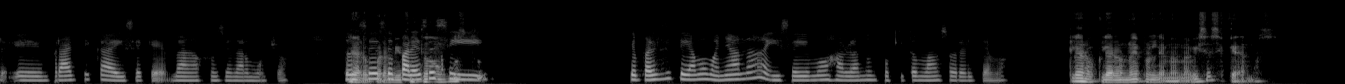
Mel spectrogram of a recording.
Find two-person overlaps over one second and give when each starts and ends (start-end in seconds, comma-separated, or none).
3.4-4.9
